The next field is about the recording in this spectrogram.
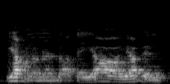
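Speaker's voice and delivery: low, soft sarcastic jab at the room; teasing aside. Real, not acted. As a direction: needle them quietly, tongue in cheek.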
